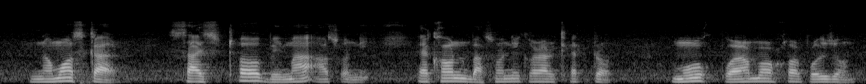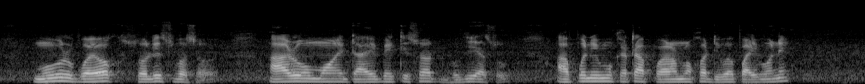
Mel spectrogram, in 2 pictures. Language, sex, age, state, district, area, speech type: Assamese, male, 60+, Assam, Golaghat, urban, read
